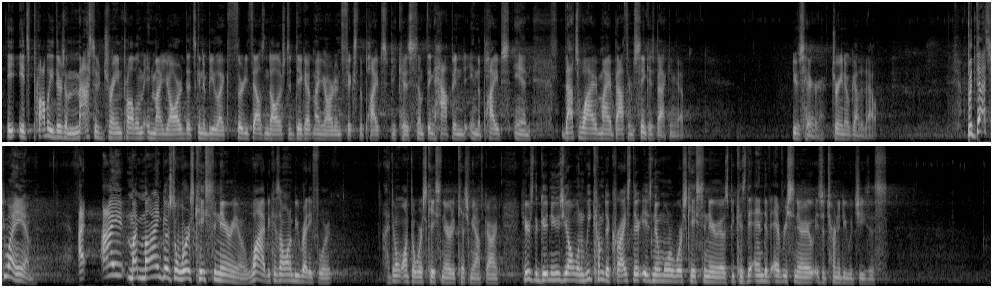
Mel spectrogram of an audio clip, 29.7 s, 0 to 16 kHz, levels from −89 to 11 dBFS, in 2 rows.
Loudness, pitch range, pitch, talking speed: -27 LUFS, 115-170 Hz, 135 Hz, 220 wpm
